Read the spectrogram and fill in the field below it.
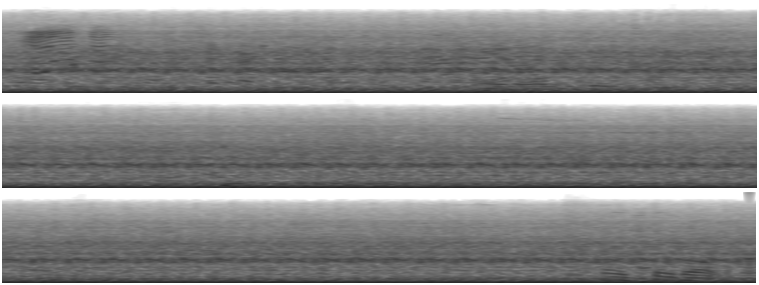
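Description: A safari truck's engine runs steadily on a wildlife park ride at Port Lympne, a continuous low rumble with a broad mid-range drone, close and constant under faint background voices and chatter.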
